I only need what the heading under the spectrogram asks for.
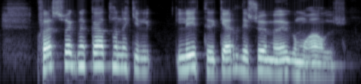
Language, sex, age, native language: Icelandic, male, 20-29, Icelandic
